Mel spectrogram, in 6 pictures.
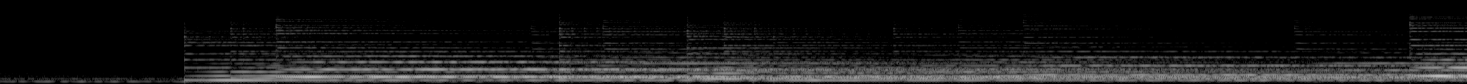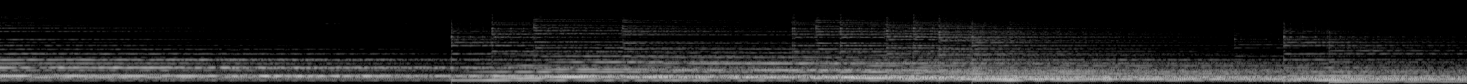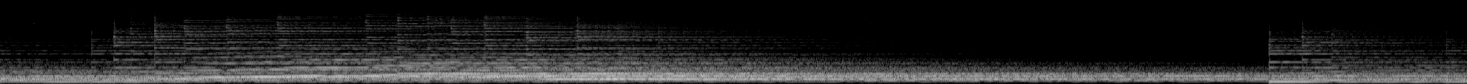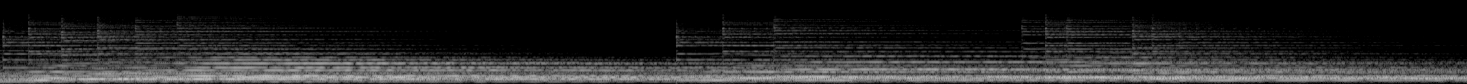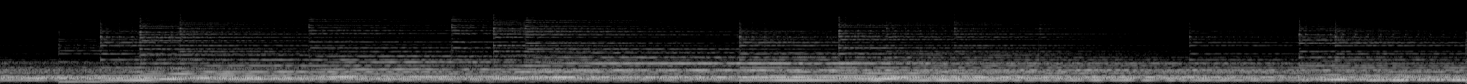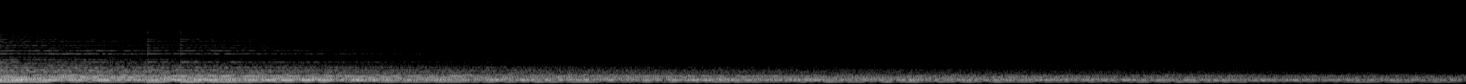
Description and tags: AudioKit D1 Space Is Outside
Playing with the Audiokit D1 synth for iPad using the “Space Is Outside” patch (in the “Epic/Pad” category).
